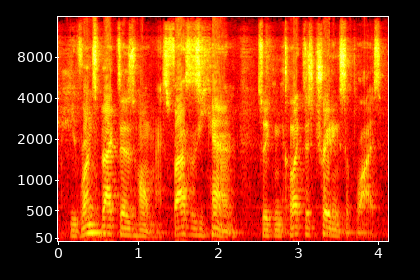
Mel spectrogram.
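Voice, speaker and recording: A man's voice: lowish voice, expressive, a little fast, noisy background. A man reading a fan fiction story aloud informally, stumbling over words and correcting himself. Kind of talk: informal read-aloud narration among friends.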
